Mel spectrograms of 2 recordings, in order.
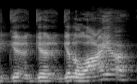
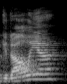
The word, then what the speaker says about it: Gedalia: not yet you know when they say get Alaya instead of gedalia right and and instead of Shabbos is the Sabbat all the mispronunciations and the Jews feel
